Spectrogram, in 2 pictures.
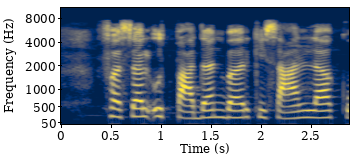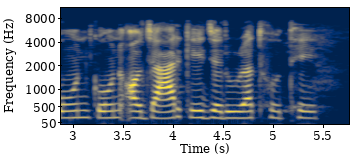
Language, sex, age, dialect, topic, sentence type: Chhattisgarhi, female, 18-24, Western/Budati/Khatahi, agriculture, question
